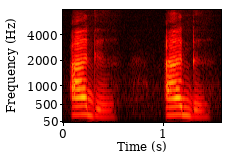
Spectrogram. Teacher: jangan sampai membaca atau menambahkan hamzah sukun di akhirnya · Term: qalqalah sughra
